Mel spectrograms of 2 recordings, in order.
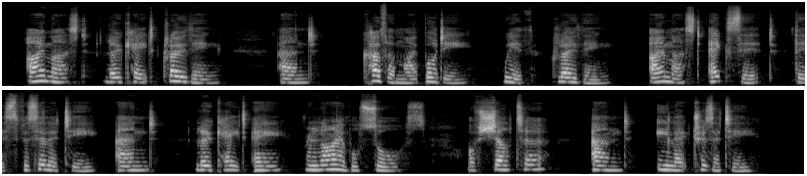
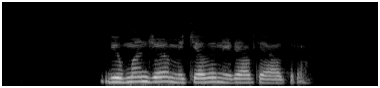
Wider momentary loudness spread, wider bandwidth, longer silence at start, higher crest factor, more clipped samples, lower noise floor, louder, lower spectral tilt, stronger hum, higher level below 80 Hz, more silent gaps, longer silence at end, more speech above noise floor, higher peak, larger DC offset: about the same, 15 LU vs 14 LU; first, 18 kHz vs 4.5 kHz; second, 0.25 s vs 1 s; first, 22 dB vs 16 dB; neither; second, -57 dBFS vs -87 dBFS; first, -20 LUFS vs -24 LUFS; second, -2 dB/octave vs -10 dB/octave; neither; second, -76 dBFS vs -60 dBFS; first, 4.87-4.99 s, 6.20-6.30 s, 6.37-6.44 s, 13.84-13.89 s vs none; second, 0.55 s vs 0.75 s; second, 36 dB vs 64 dB; first, 0 dBFS vs -8 dBFS; neither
